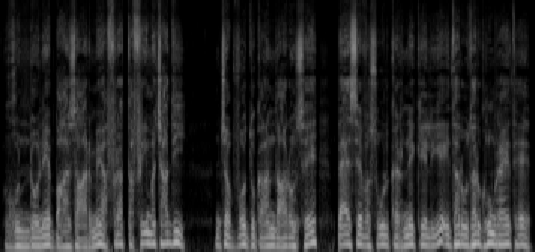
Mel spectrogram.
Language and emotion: Urdu, fearful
